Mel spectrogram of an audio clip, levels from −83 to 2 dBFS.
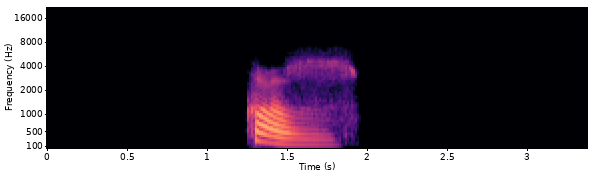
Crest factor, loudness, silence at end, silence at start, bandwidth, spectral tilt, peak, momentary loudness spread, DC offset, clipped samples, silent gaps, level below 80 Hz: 22 dB; -17 LUFS; 1.45 s; 1.25 s; 6.8 kHz; -4 dB/octave; -2 dBFS; 21 LU; under 0.1%; under 0.1%; none; -72 dBFS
